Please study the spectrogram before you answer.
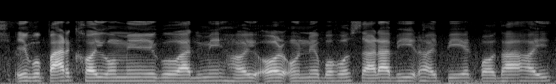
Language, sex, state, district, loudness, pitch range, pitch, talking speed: Bajjika, male, Bihar, Vaishali, -19 LUFS, 155-165 Hz, 160 Hz, 170 wpm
